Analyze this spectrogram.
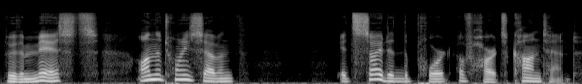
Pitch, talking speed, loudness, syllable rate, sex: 145 Hz, 145 wpm, -18 LUFS, 4.0 syllables/s, male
